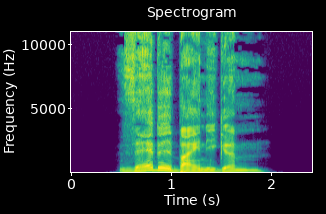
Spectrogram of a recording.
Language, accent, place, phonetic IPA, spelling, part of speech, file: German, Germany, Berlin, [ˈzɛːbl̩ˌbaɪ̯nɪɡəm], säbelbeinigem, adjective, De-säbelbeinigem.ogg
- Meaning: strong dative masculine/neuter singular of säbelbeinig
